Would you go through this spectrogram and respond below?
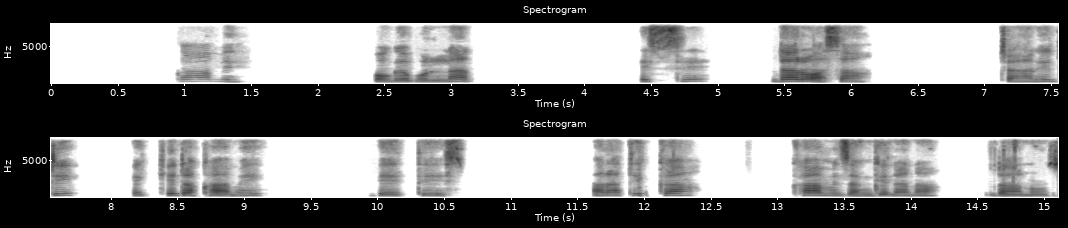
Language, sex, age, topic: Gamo, female, 25-35, government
